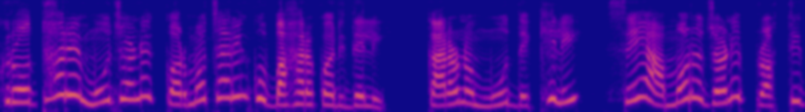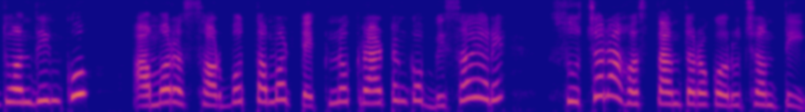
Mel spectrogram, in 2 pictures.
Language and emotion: Odia, angry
